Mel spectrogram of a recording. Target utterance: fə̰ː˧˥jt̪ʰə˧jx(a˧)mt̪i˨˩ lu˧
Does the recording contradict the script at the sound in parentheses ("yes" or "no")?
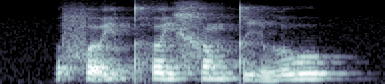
yes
